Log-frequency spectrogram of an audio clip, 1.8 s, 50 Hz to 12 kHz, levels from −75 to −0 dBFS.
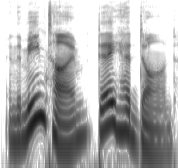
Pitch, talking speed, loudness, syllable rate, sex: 145 Hz, 200 wpm, -18 LUFS, 5.4 syllables/s, male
